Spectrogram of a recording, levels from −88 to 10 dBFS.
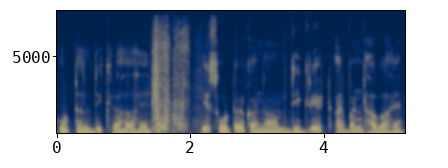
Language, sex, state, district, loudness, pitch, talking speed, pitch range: Hindi, male, Himachal Pradesh, Shimla, -14 LUFS, 175 Hz, 150 wpm, 170-185 Hz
